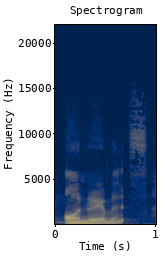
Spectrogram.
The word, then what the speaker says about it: honorable: So this is, यहाँ पर जो दिया हुआ है ये yellow box, H is silent in honorables. The word begins with the vowel sound of O, that means O, right?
